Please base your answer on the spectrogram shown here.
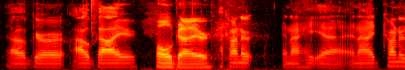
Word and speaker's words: Allgaier: Allgaier. Algier. Allgaier.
